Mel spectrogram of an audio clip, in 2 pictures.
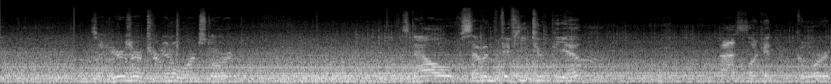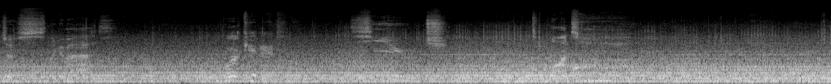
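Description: Raindrops tap on a car windshield.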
